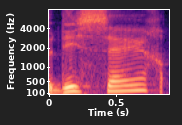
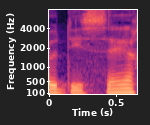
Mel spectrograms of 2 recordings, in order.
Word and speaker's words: dessert: N'oubliez pas que dessert, c'est avec deux S et donc pas d'accent. Attention, Meiso, pas d'accent sur dessert puisque vous avez déjà les deux S qui vous donnent la prononciation ouverte du E.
